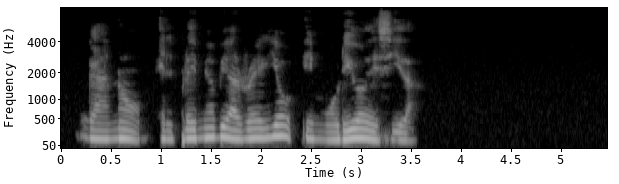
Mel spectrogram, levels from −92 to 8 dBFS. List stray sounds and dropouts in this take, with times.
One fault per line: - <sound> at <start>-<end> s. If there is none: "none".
none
